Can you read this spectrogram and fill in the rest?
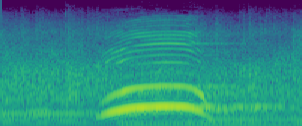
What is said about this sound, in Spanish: Así que dan un aplauso a Jesús por eso, iglesia.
